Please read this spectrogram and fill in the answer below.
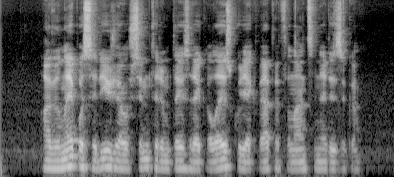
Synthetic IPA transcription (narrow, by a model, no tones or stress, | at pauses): ɐʋʲɪnɐɪpɐsʲɪɾʲiːʒʲɛʊʃʲsʲɪmʲt̪ʲɪɾʲɪmt̪ɐɪs̬ɾʲɛɪkɐlˠɐɪskʊɾʲiɛkʲʋʲæːpʲɛfʲɪnɑˑnʲt̪sʲɪnʲɛɾʲɪzʲɪkɐ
